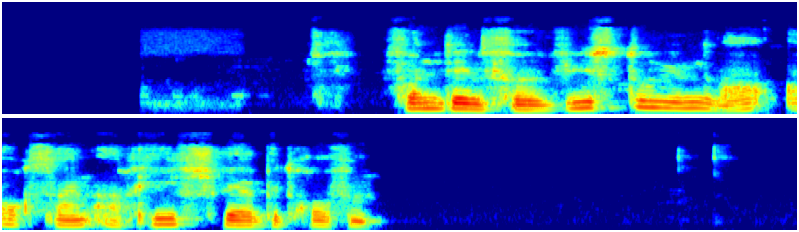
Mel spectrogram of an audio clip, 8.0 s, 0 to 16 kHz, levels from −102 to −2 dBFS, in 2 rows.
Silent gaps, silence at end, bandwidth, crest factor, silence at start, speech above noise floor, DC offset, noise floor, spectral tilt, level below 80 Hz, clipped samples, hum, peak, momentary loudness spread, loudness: none; 2.1 s; 7.4 kHz; 22 dB; 1.55 s; over 65 dB; under 0.1%; under -90 dBFS; -6 dB/octave; -74 dBFS; under 0.1%; none; -6 dBFS; 14 LU; -26 LUFS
